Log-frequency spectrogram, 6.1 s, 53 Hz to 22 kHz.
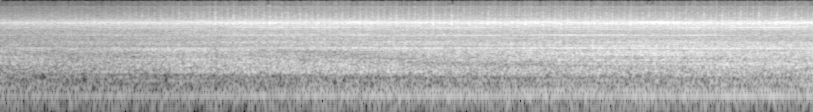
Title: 4.0L TRD Supercharger Noise at Idle (at operating temperature)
